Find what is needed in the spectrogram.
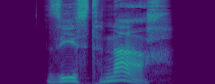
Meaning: second-person singular present of nachsehen
- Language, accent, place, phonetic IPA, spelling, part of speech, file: German, Germany, Berlin, [ˌziːst ˈnaːx], siehst nach, verb, De-siehst nach.ogg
